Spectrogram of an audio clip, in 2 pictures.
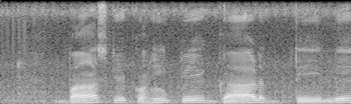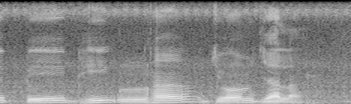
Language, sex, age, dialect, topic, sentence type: Bhojpuri, male, 25-30, Western, agriculture, statement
